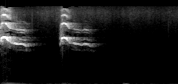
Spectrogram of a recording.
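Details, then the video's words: Whistling kite, known in Australia as the whistling eagle: two thin, high whistles, each sliding steeply downward, about half a second apart, in quiet surroundings. "Whistling Eagle"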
